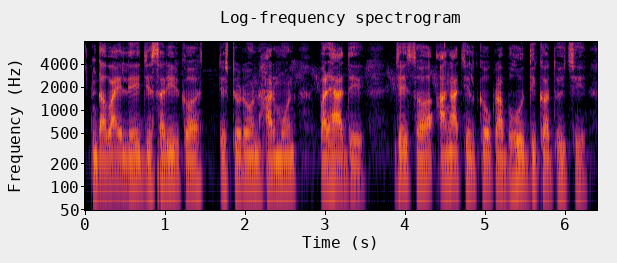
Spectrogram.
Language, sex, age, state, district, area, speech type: Maithili, male, 18-30, Bihar, Darbhanga, rural, spontaneous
